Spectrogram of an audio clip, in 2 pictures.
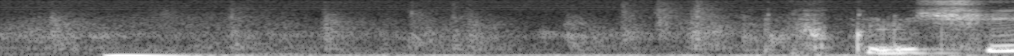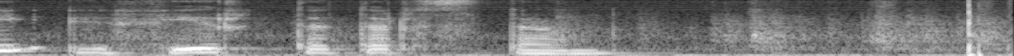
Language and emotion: Russian, neutral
